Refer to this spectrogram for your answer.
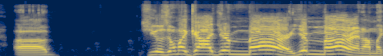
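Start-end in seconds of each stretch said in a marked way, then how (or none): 1.7-3.6 put-on poor, loud Staten Island accent. Act out a lady who takes you for Murr, in the worst Staten Island accent. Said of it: "in the worst Staten Island accent".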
